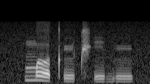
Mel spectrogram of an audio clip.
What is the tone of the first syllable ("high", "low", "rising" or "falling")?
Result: falling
